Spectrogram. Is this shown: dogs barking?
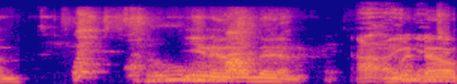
yes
